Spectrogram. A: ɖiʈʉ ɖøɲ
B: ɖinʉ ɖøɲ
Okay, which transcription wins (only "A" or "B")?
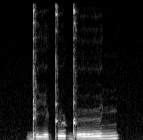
A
